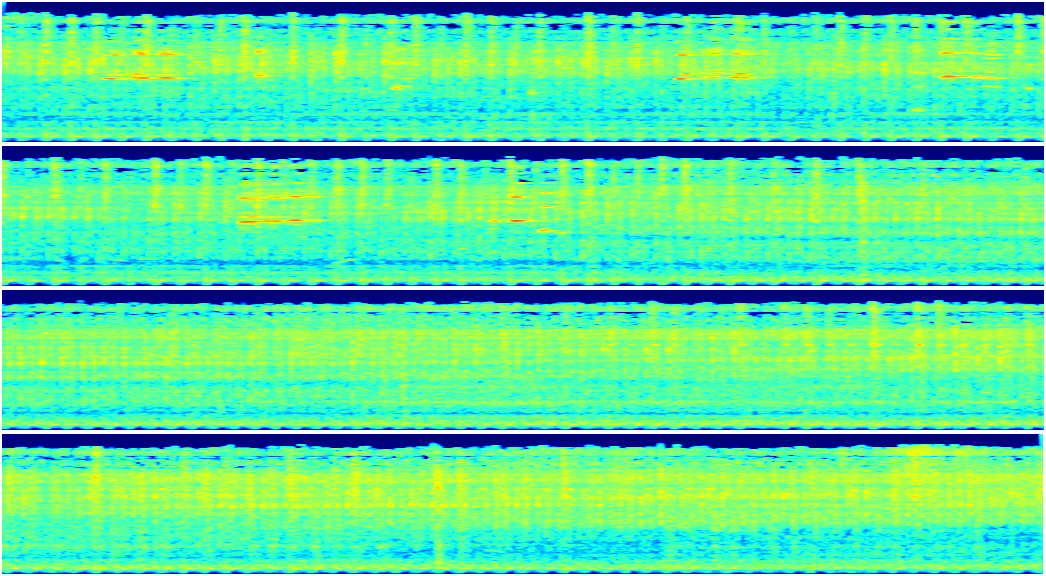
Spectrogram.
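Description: Small stationary engine of a tube-well drilling rig running steadily with an even, rapid thudding beat.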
